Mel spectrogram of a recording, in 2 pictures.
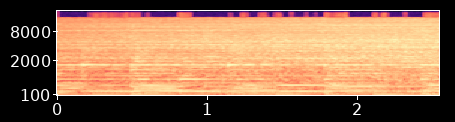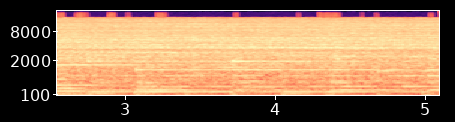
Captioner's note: light, tinkling music; machine whirring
